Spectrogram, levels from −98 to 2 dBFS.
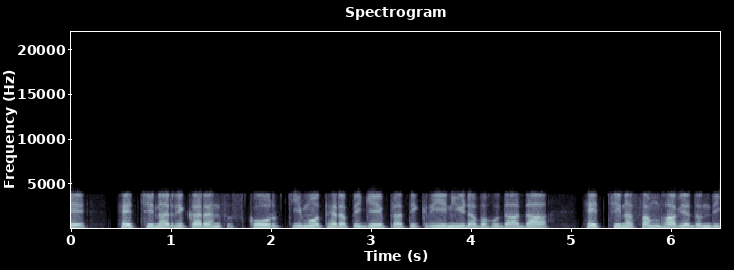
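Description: No faults are audible in the speech, with only the light, expected coding texture and the 4 kHz band limit of its 32 kbit/s narrowband telephone path.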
